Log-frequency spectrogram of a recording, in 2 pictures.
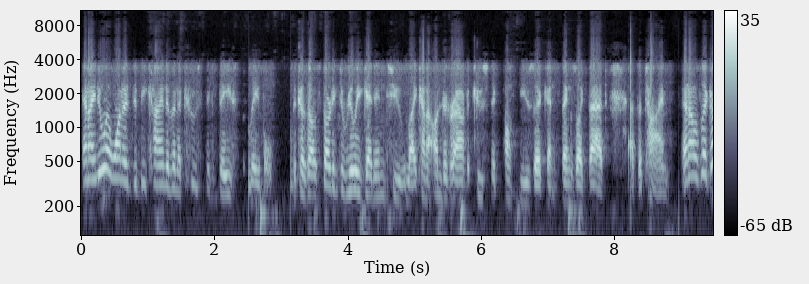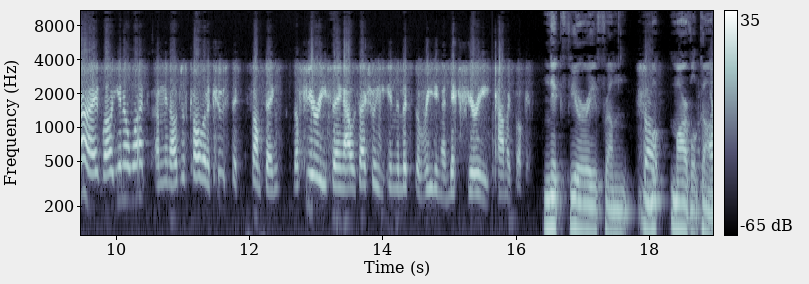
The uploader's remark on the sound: The show's first ever phone interview.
